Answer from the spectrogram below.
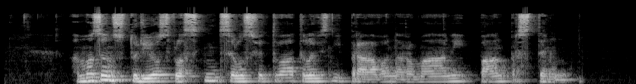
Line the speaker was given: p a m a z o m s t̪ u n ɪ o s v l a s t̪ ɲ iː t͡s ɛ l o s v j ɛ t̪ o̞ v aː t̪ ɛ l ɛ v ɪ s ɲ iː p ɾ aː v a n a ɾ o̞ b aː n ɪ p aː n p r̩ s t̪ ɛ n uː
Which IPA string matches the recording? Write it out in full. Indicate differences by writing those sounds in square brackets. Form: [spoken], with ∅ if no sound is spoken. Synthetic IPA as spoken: [ʔ] a m a z o [n] s t̪ u [d] ɪ o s v l a s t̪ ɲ iː t͡s ɛ l o s v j ɛ t̪ o̞ v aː t̪ ɛ l ɛ v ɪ [z] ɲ iː p ɾ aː v a n a ɾ o̞ [m] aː n ɪ p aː n p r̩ s t̪ ɛ n uː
